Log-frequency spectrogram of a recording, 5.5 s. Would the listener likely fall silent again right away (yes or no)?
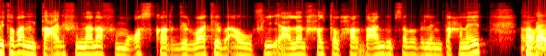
yes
